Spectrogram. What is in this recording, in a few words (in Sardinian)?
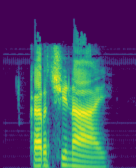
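"Carcinai", Sardinian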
